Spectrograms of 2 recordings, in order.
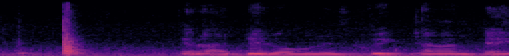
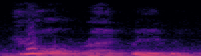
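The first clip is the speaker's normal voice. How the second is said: normal talking voice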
